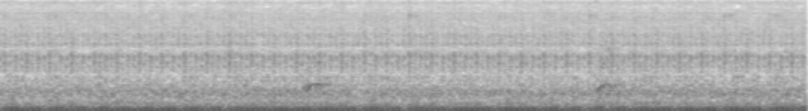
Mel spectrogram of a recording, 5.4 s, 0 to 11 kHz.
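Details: Ford Focus Mk2 1.6 TDCi 90hp diesel with white smoke, idling: a lumpy, uneven beat about three times a second under a deep drone; rough idle, cause not yet known.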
